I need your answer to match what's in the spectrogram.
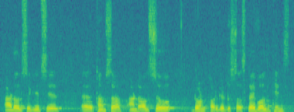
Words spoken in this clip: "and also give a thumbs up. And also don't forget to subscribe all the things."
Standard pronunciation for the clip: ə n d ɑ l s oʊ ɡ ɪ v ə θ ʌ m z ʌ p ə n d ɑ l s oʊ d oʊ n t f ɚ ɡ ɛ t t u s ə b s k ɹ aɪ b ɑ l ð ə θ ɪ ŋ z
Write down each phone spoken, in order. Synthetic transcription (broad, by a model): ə n d ɑ l s oʊ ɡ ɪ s ə t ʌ m s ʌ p ə n d ɑ l s oʊ d oʊ n t p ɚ ɡ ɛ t t u s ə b s k ɹ aɪ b ɑ l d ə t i ŋ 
